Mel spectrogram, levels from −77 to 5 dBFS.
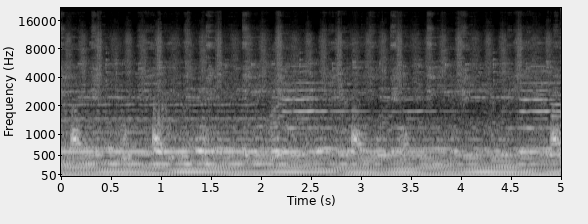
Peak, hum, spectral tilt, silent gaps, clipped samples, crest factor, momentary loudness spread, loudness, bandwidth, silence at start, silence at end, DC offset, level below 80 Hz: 0 dBFS; none; -6 dB/octave; none; under 0.1%; 16 dB; 4 LU; -17 LUFS; over 20 kHz; 0 s; 0 s; under 0.1%; -24 dBFS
